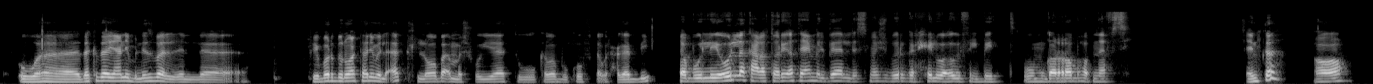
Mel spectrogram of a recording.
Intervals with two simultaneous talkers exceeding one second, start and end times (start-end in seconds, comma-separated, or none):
none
